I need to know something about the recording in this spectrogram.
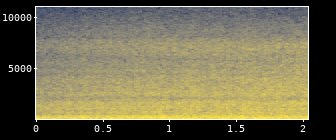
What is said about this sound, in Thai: ตอนนี้นะครับก็ขึ้นมาถึงน้ำตกแล้วนะครับ ด้านบนแล้วนะ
